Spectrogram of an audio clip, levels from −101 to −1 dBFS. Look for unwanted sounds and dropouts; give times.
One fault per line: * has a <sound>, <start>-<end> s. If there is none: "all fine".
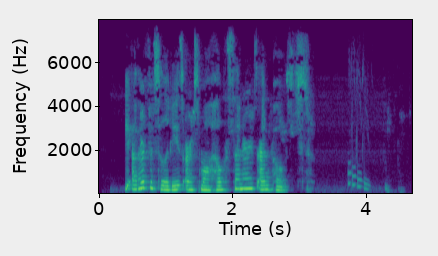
* has a chirp, 3.7-4.1 s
